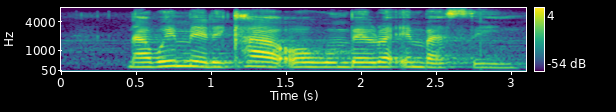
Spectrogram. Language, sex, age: Venda, female, 22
